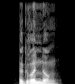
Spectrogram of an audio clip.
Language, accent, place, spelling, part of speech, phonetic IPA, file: German, Germany, Berlin, Begründung, noun, [bəˈɡʁʏndʊŋ], De-Begründung.ogg
- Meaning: 1. reason, rationale, grounds 2. explanation, justification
